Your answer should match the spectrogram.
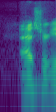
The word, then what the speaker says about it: Azure: Yeah, it was the first game that completely made use of the Microsoft Azure. Is that how you say it? – Azure.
